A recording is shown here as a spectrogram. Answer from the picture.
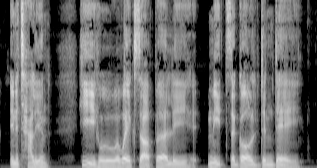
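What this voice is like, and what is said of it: Put-on Italian accent. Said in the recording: “And that sounds Italian, like Japanese ... You sound Japanese ... good accent”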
